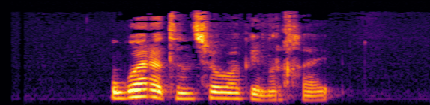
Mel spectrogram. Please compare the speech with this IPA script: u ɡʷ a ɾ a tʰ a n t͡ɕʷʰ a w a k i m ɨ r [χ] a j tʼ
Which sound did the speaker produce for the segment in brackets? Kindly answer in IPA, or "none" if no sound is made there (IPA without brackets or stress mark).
χ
